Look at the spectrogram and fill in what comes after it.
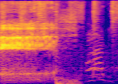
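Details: Female giving a single loud, low, rumbling belch over background music; burping.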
